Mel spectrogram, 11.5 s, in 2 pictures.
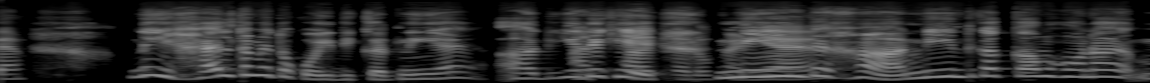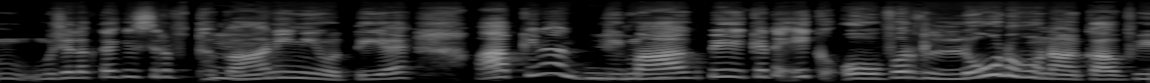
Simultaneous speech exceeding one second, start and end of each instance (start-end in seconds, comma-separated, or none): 2.9-4.7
